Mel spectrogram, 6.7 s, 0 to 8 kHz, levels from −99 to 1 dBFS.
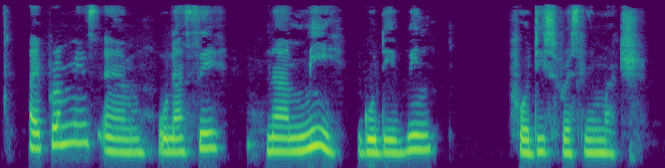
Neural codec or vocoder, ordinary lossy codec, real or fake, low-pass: none; MP3, 48 kbps; real; 7.2 kHz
